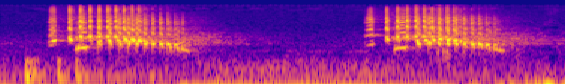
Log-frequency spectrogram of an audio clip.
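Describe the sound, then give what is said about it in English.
Two loud bursts of rolling, rattling crane calls, each lasting about a second, separated by a short pause, with no voices present. “We can expect to see them back in our city in late February to early March, so keep an eye out and an ear out for the birds and their calls.”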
